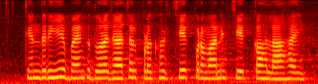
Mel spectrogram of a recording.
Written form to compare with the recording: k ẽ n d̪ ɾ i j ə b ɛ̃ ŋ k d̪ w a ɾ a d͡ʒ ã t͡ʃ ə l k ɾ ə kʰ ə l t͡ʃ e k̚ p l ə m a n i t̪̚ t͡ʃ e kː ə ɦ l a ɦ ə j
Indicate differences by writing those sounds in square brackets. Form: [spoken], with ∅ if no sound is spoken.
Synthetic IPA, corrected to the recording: k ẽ n d̪ ɾ i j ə b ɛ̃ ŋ k d̪ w a ɾ a d͡ʒ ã t͡ʃ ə l [p] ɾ ə kʰ ə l t͡ʃ e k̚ p [ɾ] ə m a n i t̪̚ t͡ʃ e kː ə ɦ l a ɦ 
